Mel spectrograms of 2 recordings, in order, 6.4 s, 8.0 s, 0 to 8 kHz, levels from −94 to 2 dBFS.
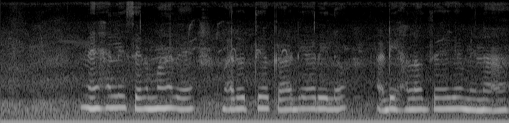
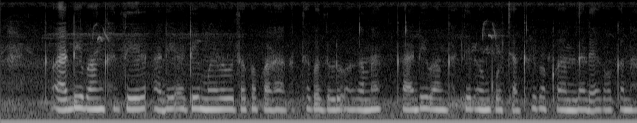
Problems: constant background noise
